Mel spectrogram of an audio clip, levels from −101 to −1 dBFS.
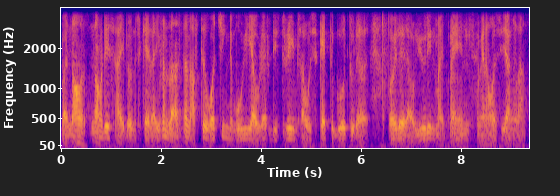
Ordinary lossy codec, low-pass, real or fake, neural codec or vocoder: none; 3.6 kHz; fake; codec, 16 kHz, 4 kbps, FreqCodec, smaller model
